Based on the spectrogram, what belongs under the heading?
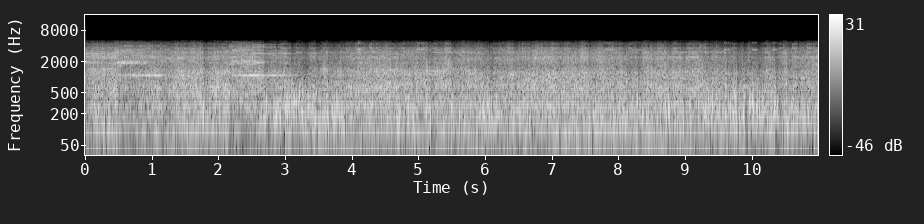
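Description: BNSF double-stack intermodal freight train rolling past, a loud, steady rumble of wheels on rail. A few faint, thin high squeals from the wheels come in the first few seconds.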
